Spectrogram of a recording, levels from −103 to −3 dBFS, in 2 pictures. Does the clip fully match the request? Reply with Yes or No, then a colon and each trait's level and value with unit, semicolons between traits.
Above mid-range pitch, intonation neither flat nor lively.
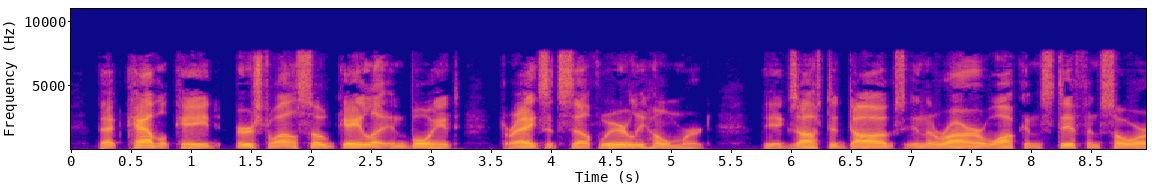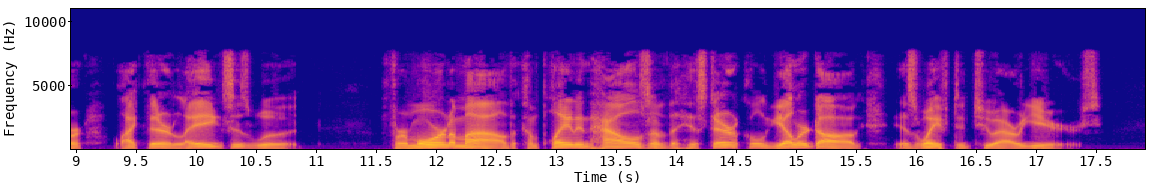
No: low, 110 Hz; average, 4.3 semitones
